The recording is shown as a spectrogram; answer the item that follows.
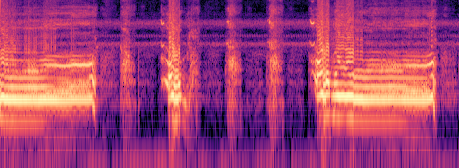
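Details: A Bluetick Coonhound bays at a treed quarry during a coon hunt near Rock Creek Country Club, giving long, steady, mournful bawls with short gasping breaths between them.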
